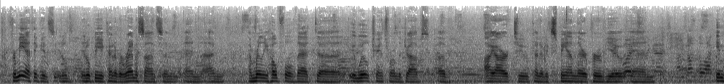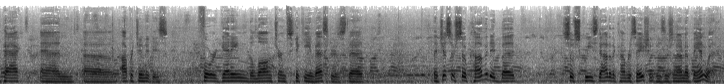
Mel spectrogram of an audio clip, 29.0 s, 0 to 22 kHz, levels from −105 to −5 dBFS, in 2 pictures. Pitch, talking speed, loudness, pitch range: 140 Hz, 130 wpm, -17 LUFS, 125-155 Hz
